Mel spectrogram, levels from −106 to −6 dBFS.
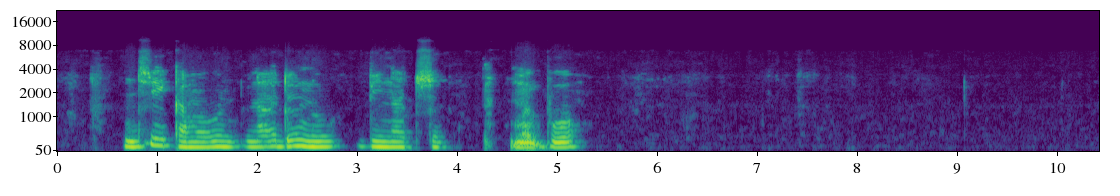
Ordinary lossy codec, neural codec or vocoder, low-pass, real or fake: Opus, 32 kbps; codec, 16 kHz, 16 kbps, FreqCodec, larger model; 7.2 kHz; fake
